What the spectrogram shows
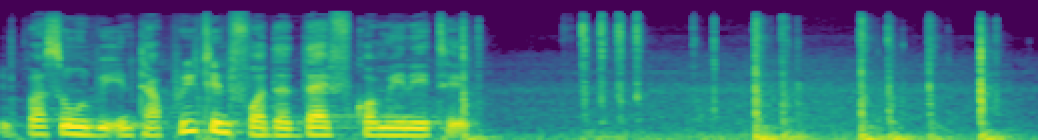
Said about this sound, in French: est assise à son bureau et elle tape une lettre.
